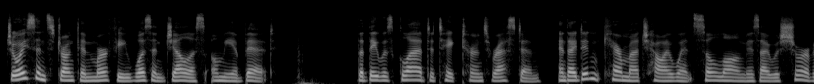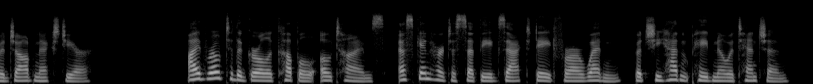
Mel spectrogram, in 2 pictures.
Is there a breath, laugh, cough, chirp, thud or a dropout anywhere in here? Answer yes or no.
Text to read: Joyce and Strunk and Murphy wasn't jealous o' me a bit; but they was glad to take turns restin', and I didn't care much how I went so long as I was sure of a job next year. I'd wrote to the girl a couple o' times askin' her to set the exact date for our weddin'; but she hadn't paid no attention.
yes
